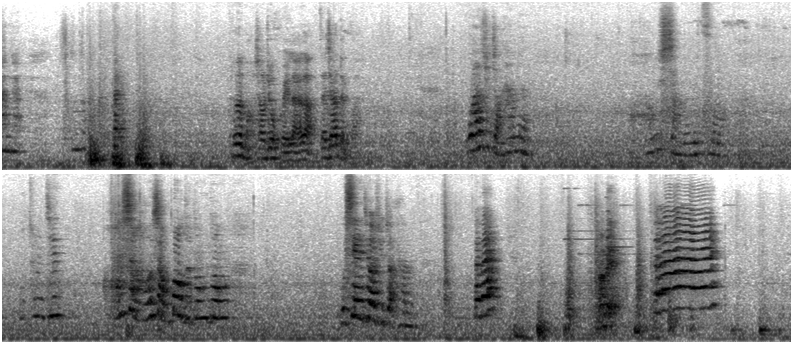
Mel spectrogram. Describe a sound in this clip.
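A young woman speaks with emotion up close.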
